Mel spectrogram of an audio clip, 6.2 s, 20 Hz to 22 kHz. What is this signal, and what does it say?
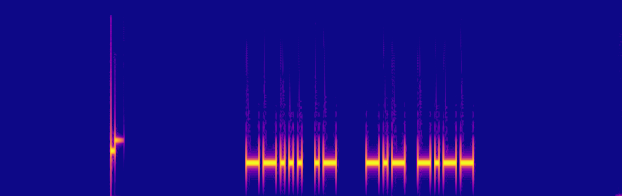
Morse code, heard as a keyed tone, about 28 wpm, 700 Hz. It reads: 7A KY
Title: Field Day Exchanges Encore - 28wpm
